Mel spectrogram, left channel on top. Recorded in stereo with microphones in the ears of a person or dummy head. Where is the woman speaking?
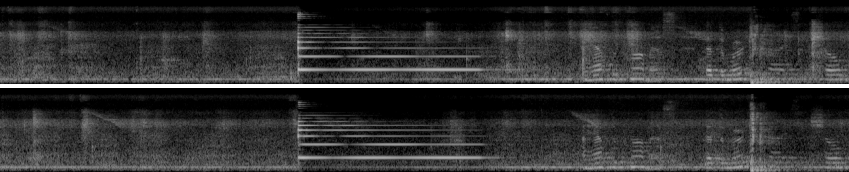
20° left (ahead or behind), 1.7 m.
